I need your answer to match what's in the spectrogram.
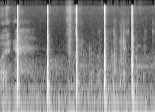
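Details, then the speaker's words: Car air conditioning switched off in summer heat: sharp single knocks roughly every half second, fairly even, engine quiet between, lingering a minute or two after switch-off; cause unknown. "I turned the air off and it still does that for like a minute or two more I'll keep it on until it stops"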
